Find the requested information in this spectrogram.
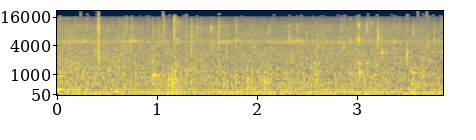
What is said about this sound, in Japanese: あとね、雨降ってきちゃったか。今日は晴れるって言ってたのにな。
